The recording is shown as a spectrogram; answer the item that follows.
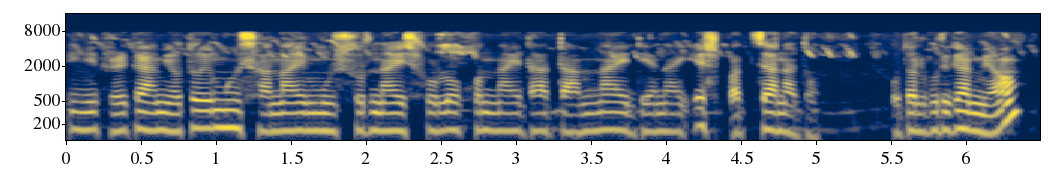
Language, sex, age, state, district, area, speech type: Bodo, female, 60+, Assam, Baksa, rural, spontaneous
